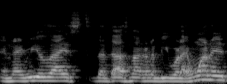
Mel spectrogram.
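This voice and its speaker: A man at fairly high pitch with a Spanish accent and fairly even intonation. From Mexico. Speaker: entrepreneur. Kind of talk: interview. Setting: podcast.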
